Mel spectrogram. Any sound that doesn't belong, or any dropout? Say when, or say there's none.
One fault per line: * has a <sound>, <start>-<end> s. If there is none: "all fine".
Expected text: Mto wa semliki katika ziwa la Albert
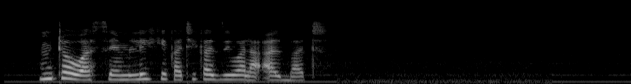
all fine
